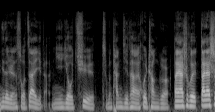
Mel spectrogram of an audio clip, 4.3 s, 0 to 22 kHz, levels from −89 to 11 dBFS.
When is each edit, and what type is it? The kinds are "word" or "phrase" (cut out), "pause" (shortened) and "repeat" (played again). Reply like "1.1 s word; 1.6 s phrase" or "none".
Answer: 3.4 s pause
